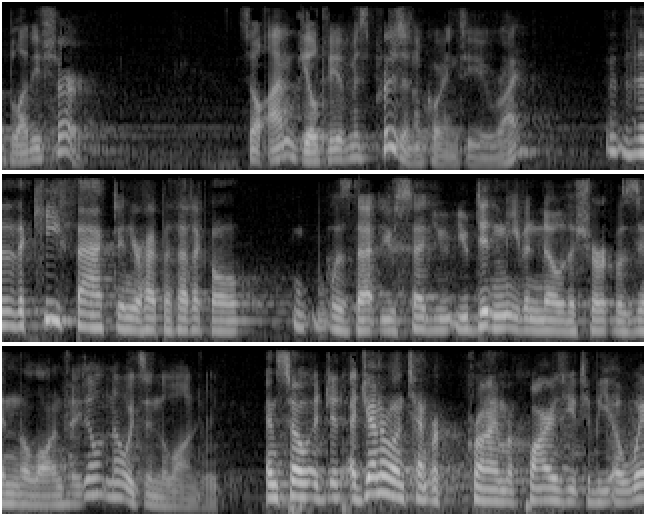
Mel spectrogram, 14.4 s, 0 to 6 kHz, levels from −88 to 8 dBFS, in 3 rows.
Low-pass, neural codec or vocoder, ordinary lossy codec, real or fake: 5.4 kHz; codec, 16 kHz, 4 kbps, X-Codec, HuBERT features, trained on balanced general audio; AAC, 32 kbps; fake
